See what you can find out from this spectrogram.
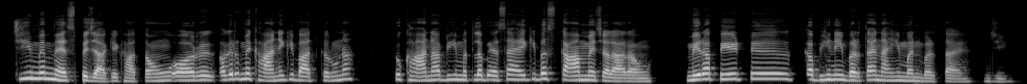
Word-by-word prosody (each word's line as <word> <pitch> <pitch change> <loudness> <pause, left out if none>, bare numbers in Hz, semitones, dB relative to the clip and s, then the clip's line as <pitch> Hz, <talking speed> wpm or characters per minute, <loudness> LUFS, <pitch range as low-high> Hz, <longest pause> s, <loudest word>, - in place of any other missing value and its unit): जी, 270 +3 +1
मैं 275 0 +4
मेस 195 -7 +3
पे 195 - +3
जाके 165 -1 0
खाता 155 0 -5
हूँ 175 +3 -2
और 195 +1 +3 0.2
अगर 235 +4 +1
मैं 255 - +3
खाने 190 0 0
की 230 +1 -5
बात 180 -3 0
करूँ 185 +1 -5
ना, 240 +2 -3 0.4
तो 230 - -2
खाना 200 -1 0
भी 220 - 0
मतलब 215 +1 -1
ऐसा 210 +2 0
है 215 0 +1
कि 240 +2 -7
बस 260 +1 +1
काम 205 -1 +3
मैं 205 -1 +1
चला 165 -6 +1
रहा 145 -1 0
हूँ। 140 0 -5 0.4
मेरा 225 +5 +6
पेट 245 0 +1 0.6
कभी 220 0 +1
नहीं 225 -1 +1
भरता 195 +1 +1
है, 215 - +2
ना 195 -2 0
ही 185 0 -3
मन 170 -3 -3
भरता 145 0 -6
है। 135 0 -10
जी। 135 -1 -16
195 Hz, 235 wpm, -20 LUFS, 170-225 Hz, 0.6 s, मेरा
